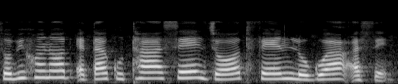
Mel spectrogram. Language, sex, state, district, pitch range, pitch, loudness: Assamese, female, Assam, Kamrup Metropolitan, 235-285 Hz, 255 Hz, -13 LUFS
